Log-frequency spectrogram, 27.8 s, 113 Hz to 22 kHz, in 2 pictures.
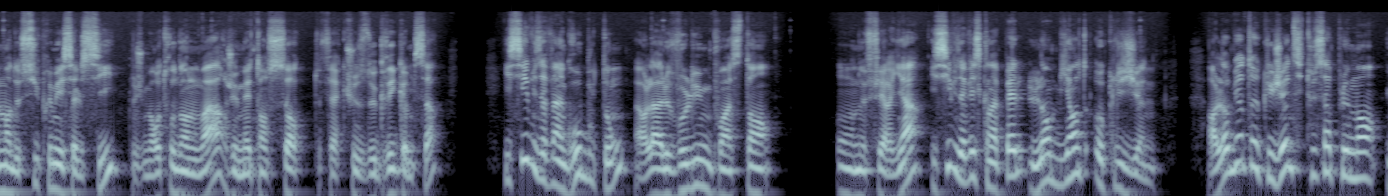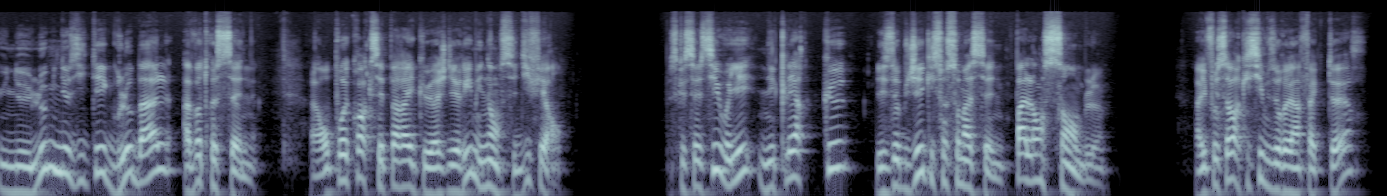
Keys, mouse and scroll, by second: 2.0-3.9 drag, 6.5-9.5 drag, 9.6-11.3 drag, 19.7-21.3 middle drag, 21.3-22.6 scroll up 2, 22.6 scroll up 1, 22.8 middle click, 26.6-27.7 drag.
